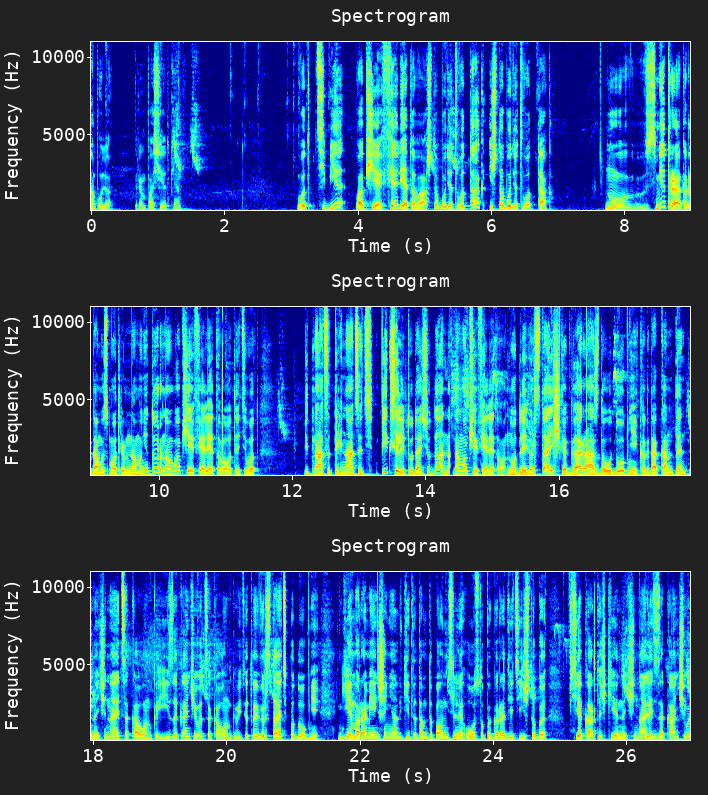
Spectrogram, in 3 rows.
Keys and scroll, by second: 7.5 ctrl+z, 9.0 ctrl+shift+4, 15.1 ctrl+shift+4.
